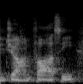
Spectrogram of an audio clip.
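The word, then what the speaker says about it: Jon Fosse: name and it's by yon uh fosse i believe is how you say his name or the norwegian accent in america we just say john fosse that's what his name looks like uh it's called the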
